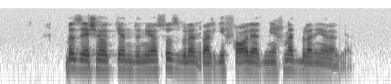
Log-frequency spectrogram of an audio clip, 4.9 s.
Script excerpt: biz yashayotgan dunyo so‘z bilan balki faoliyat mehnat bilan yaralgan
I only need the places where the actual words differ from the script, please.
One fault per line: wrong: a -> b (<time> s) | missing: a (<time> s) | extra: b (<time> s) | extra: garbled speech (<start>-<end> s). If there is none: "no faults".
no faults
